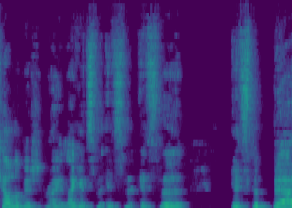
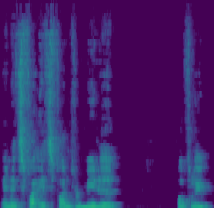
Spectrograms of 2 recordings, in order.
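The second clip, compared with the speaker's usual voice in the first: ordinary talk, nothing marked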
